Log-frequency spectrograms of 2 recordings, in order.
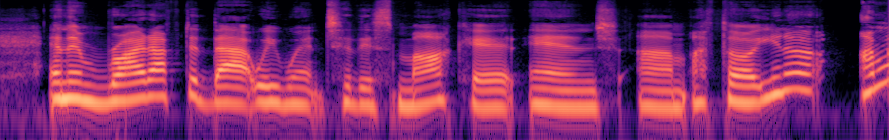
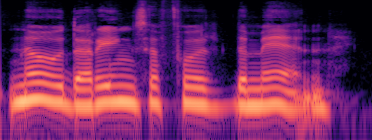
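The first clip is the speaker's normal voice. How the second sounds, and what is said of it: Put-on Israeli accent. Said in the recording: “this is my best Israeli accent”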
